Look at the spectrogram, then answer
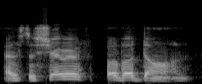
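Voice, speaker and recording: A man's voice: lowish voice, a little slow, creaky, a bit bright, highs cut off. A man narrating a scripted fantasy tale in a theatrical, portentous radio drama manner. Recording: music under the voice. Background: prominent music.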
